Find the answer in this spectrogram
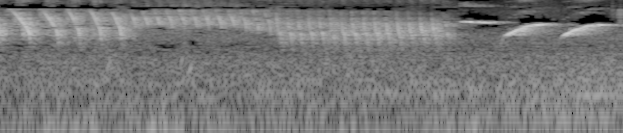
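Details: National champion canary training song with soft running water: a blurred, fast buzzy trill sliding slightly lower over two seconds, then two clear rising-then-falling whistled sweeps.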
